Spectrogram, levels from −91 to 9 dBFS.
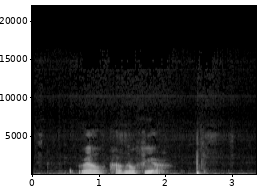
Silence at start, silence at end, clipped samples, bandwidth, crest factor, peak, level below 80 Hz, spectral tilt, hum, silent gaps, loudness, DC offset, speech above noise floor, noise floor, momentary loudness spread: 0.7 s; 0.4 s; under 0.1%; 5.6 kHz; 18 dB; -4 dBFS; -36 dBFS; -10.5 dB/octave; none; none; -22 LUFS; under 0.1%; 29 dB; -48 dBFS; 10 LU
